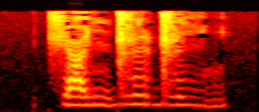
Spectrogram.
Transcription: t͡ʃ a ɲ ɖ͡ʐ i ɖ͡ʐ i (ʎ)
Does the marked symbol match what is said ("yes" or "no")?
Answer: yes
